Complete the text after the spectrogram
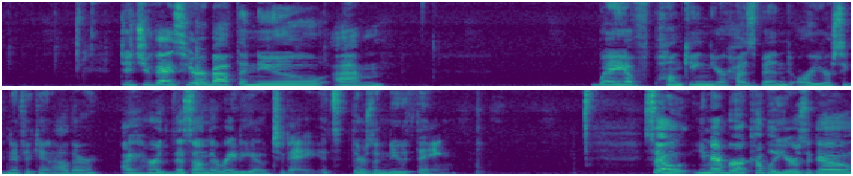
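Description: A woman talks close to a microphone with animation.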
